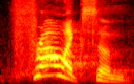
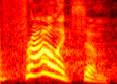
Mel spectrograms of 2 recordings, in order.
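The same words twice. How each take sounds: First: Said in the usual way. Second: "frolicsome" said louder, with a falling tune; "frolicsome" with gusto. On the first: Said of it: "but it means airy". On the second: Shown as a demonstration. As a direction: give "frolicsome" a joyful push. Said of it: "You know, frolicsome".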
